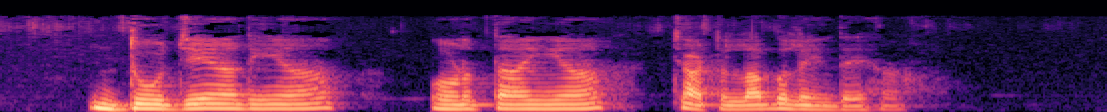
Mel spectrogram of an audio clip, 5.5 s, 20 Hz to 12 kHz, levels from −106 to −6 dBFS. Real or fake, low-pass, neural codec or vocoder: real; 7.2 kHz; none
